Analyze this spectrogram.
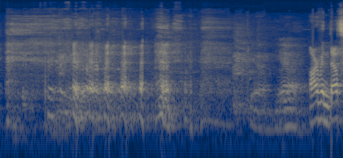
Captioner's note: laughter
